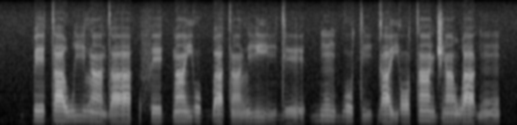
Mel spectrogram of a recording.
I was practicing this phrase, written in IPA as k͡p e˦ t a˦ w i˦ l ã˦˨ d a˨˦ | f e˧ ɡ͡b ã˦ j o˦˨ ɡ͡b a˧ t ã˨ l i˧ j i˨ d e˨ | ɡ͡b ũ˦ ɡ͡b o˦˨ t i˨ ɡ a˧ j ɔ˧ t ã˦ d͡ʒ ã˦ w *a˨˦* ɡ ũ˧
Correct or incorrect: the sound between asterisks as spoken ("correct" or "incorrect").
incorrect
